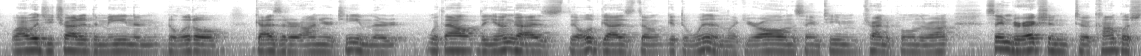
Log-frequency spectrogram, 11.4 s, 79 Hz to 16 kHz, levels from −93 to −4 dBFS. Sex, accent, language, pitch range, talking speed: male, American, English, 115-135 Hz, 225 wpm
